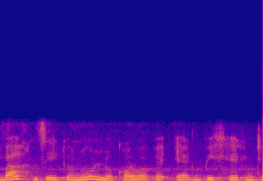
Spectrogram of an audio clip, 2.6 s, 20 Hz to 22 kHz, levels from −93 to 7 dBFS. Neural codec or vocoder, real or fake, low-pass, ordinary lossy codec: none; real; 7.2 kHz; Opus, 32 kbps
